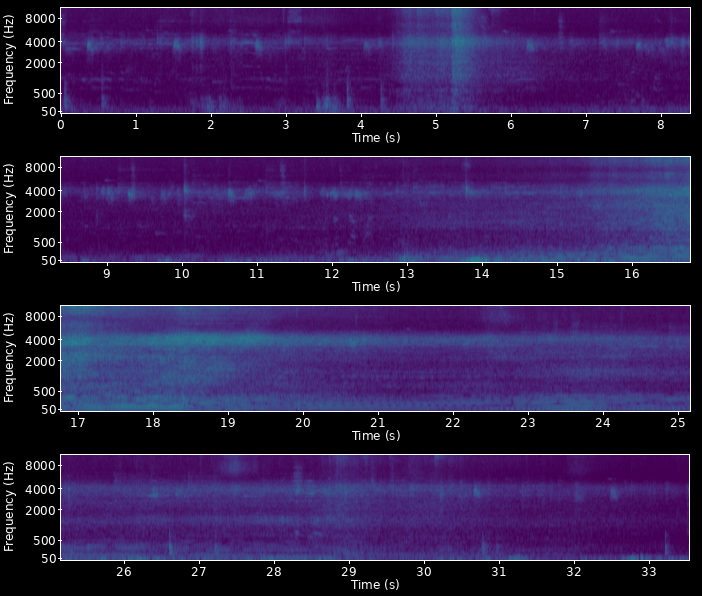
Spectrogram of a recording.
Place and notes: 怡園, 塘岐村 - Next to the park
Next to the park, Traffic Sound, Construction, Birds singing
